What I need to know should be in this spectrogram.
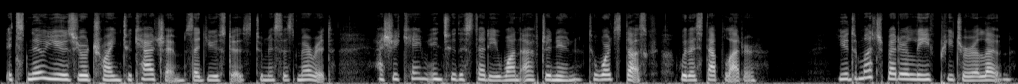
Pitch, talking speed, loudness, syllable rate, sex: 220 Hz, 195 wpm, -18 LUFS, 5.6 syllables/s, female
